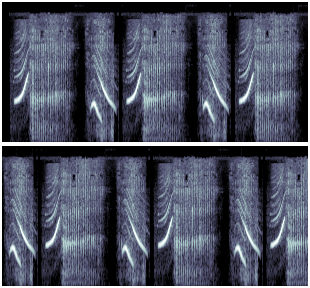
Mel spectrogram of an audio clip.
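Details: A sleeping dog snores in steady cycles, each breath carrying a squeaky whistle that slides up or down.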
